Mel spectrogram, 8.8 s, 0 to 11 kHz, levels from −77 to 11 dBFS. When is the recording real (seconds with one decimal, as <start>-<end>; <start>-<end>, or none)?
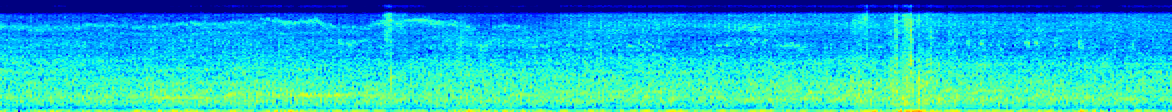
2.6-3.0; 4.2-6.4; 7.0-7.7; 8.4-8.8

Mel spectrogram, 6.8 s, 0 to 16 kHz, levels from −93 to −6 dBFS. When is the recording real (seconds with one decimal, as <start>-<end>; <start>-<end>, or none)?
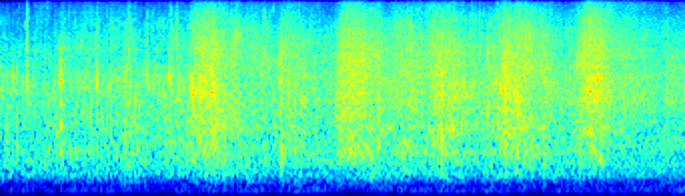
0.0-3.3; 4.0-6.0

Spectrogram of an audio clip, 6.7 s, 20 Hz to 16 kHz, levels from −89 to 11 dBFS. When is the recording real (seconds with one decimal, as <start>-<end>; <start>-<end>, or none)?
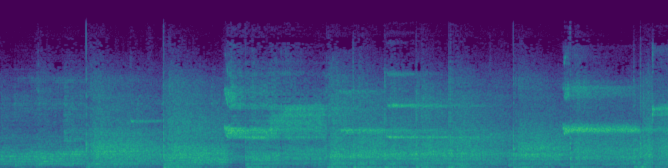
0.0-2.3; 3.3-6.7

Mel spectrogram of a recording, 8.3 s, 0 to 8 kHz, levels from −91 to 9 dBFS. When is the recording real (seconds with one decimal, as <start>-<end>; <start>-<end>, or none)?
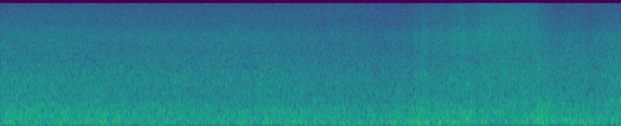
0.0-8.3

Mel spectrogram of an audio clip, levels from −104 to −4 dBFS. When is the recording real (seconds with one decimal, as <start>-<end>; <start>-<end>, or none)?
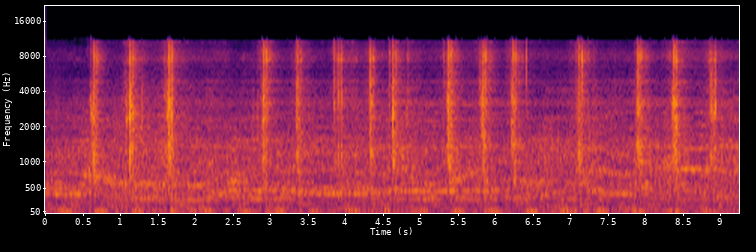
0.9-1.7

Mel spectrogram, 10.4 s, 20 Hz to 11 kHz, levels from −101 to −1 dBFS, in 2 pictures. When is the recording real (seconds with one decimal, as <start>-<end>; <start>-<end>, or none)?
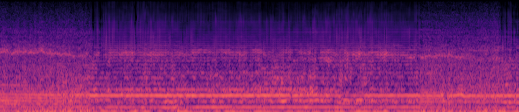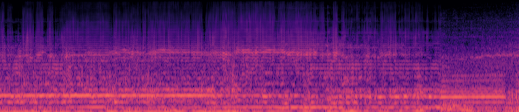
0.0-0.9; 4.2-5.0; 9.6-10.4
